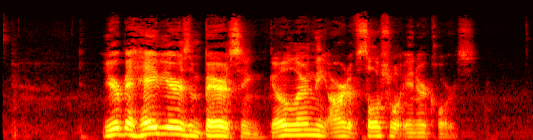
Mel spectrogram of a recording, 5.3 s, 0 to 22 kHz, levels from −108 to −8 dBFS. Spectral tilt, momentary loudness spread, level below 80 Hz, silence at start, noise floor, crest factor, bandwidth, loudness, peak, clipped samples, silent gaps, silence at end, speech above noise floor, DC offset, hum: -5.5 dB/octave; 15 LU; -68 dBFS; 1.05 s; -76 dBFS; 18 dB; 13 kHz; -29 LUFS; -14 dBFS; under 0.1%; none; 0.8 s; 46 dB; under 0.1%; none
